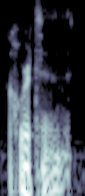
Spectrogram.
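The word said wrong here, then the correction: Kwartin: I know I'm not pronouncing it right. It's Kvartin, but it's K-W, Kvartin, Kvartin.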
